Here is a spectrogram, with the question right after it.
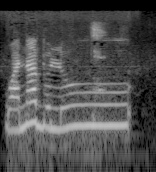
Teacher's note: when you're pausing, again, the vowel with the fatha becomes a vowel with a sukoon. So you stretch this sound for 2 seconds at the end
